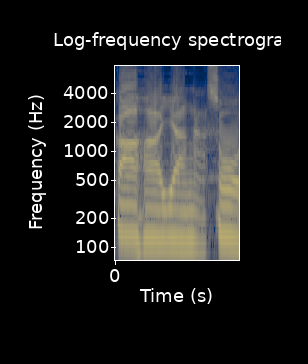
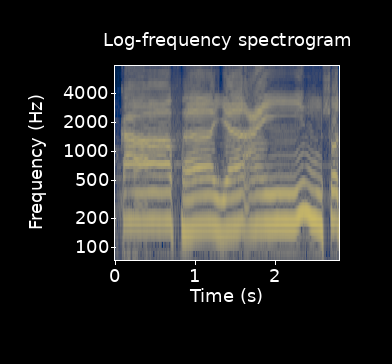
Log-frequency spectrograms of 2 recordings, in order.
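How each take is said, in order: First: The letters are blended together into word-like sounds. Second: Each letter is spoken separately by its name. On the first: The speaker calls it wrong. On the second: The speaker calls it right.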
